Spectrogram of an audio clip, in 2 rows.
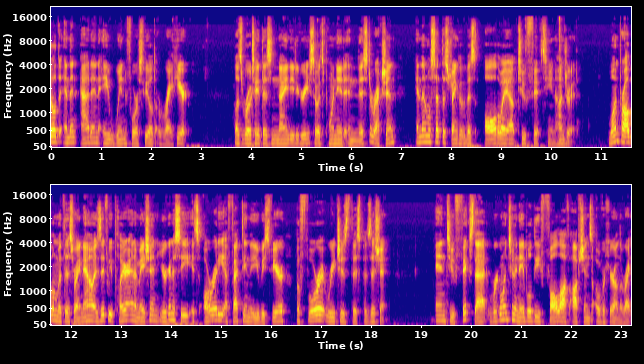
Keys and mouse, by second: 3.6 r, 7.8-10.1 drag, 9.6 KP_0, 10.9-11.4 shift+middle drag, 11.9 space, 13.8 space, 18.5-19.2 shift+middle drag.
